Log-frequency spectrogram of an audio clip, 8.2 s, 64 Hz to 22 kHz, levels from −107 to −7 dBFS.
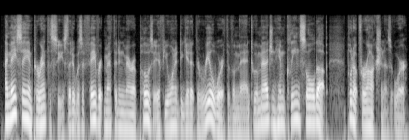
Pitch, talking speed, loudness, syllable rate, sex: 110 Hz, 280 wpm, -19 LUFS, 7.1 syllables/s, male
